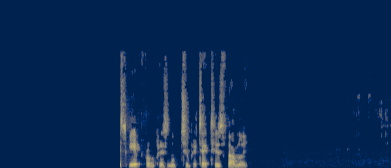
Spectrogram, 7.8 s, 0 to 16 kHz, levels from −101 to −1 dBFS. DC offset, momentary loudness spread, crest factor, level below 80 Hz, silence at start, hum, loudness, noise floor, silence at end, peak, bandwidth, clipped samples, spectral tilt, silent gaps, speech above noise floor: under 0.1%; 9 LU; 26 dB; -80 dBFS; 2.4 s; none; -30 LUFS; under -90 dBFS; 2.9 s; -10 dBFS; 11.5 kHz; under 0.1%; -3.5 dB/octave; none; over 60 dB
